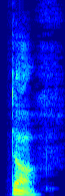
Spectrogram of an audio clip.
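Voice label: "duff", Australian English; pronunciation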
